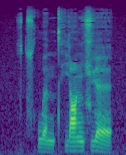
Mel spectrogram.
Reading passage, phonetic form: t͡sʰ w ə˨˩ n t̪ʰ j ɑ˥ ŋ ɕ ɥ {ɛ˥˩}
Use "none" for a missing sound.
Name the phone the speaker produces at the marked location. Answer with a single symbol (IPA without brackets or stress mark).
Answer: ɛ˥˩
